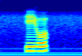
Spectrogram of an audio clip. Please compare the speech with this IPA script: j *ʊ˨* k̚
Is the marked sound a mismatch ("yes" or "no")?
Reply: yes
